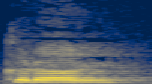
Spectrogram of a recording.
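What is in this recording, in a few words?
"crol", Spanish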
